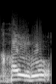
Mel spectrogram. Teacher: di Khair ada Ro sebagai huruf tafhim ra tafhim dibaca tebal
